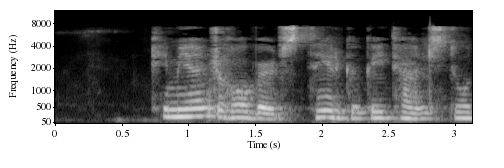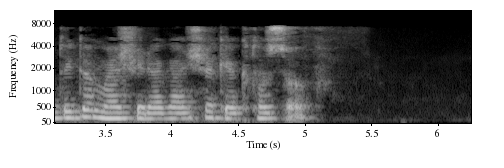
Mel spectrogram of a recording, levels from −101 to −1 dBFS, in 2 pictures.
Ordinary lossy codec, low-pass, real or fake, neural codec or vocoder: AAC, 32 kbps; 7.2 kHz; fake; codec, 16 kHz, 4 kbps, X-Codec, WavLM features, trained on Multilingual LibriSpeech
